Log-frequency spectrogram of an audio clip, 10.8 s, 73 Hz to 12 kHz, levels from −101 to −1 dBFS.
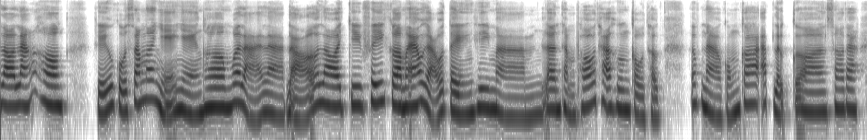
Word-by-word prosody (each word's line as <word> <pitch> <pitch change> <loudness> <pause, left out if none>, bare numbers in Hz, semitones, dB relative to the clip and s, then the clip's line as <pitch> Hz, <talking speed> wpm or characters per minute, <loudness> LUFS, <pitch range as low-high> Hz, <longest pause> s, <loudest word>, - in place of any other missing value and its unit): lo 255 -1 +5
lắng 260 0 +2
hơn, 265 -4 +4 0.4
kiểu, 210 +6 0
cuộc 225 -4 -1
sống 275 +7 0
nó 320 - -1
nhẹ 240 -6 0
nhàng 200 -3 +1
hơn. 245 +1 +4
Với 285 0 +2
lại 180 -5 -2
là 190 -3 -2
đỡ 165 - 0
lo 260 -2 +3
chi 260 +1 -2
phí 280 +3 0
cơm 255 -5 +4
áo 260 +4 +5
gạo 210 -5 0
tiền 200 -2 -1
khi 240 -1 +1
mà 175 -6 -2 0.2
lên 230 -1 +1
thành 210 -6 -4
phố 245 +6 -1
tha 280 -6 0
hương 230 -2 -1
cầu 180 -4 -5
thực, 170 -2 -7 0.4
lúc 275 +1 -7
nào 195 -8 0
cũng 185 +6 -3
có 275 +2 -1
áp 275 -1 -4
lực, 205 - -2
ờ, 210 - -1
sao 230 -1 -1
ta, 225 -1 -1
235 Hz, 215 wpm, -25 LUFS, 200-260 Hz, 0.4 s, lo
